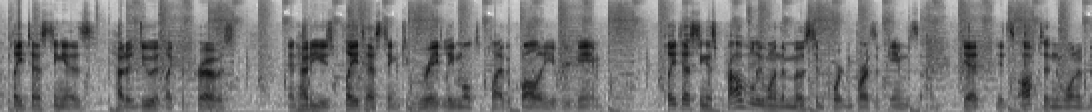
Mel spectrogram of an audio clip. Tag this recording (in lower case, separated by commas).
speech, music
